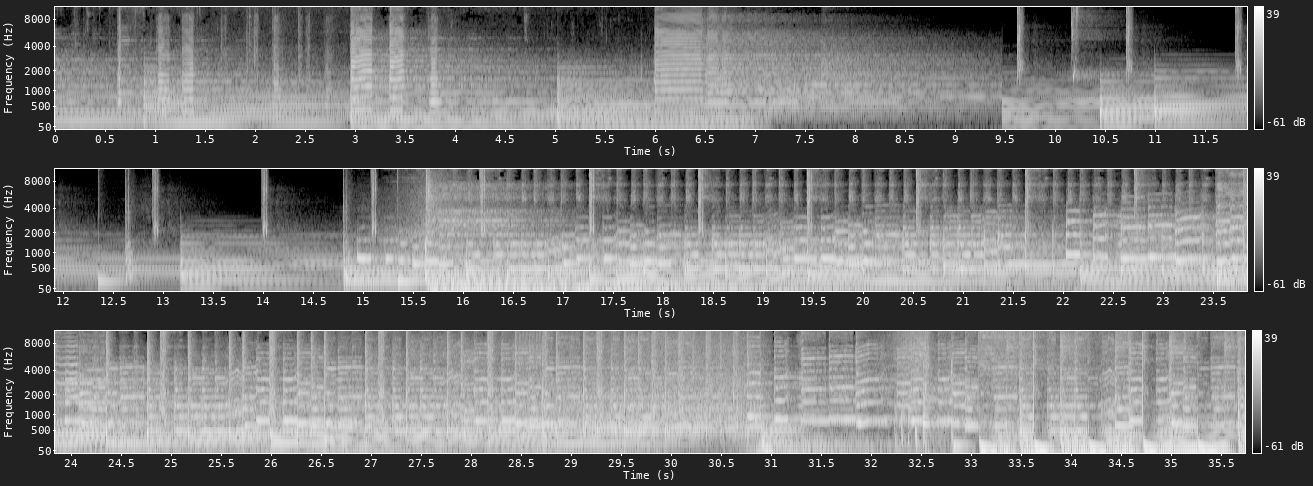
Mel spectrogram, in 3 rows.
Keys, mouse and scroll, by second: 0.7 ctrl+a, 3.6 shift+middle click, 4.2 Tab, 4.5 middle click, 5.5 click, 5.9 click, 7.7 middle click, 8.8 a, 9.2 middle click, 10.2 u, 12.6 middle click, 14.1 scroll up 2, 14.4 shift+middle click, 15.9 scroll up 2, 16.1 shift+middle click, 19.3-19.9 scroll down 1, 19.9-20.7 scroll down 1, 20.7-21.3 scroll down 3, 21.3 middle click, 22.9 middle click, 23.7 Tab, 24.2 middle click, 25.9-26.2 scroll down 5, 26.3 shift+middle click, 26.9 shift+middle click, 29.1 shift+s, 31.8 click, 35.2 shift+middle click.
